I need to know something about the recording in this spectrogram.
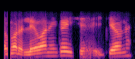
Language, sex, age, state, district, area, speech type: Gujarati, male, 18-30, Gujarat, Morbi, rural, conversation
